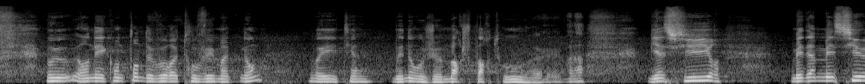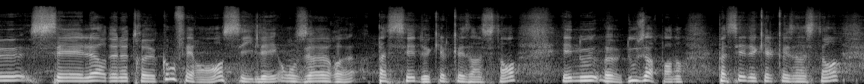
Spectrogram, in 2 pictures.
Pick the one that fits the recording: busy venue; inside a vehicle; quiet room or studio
busy venue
